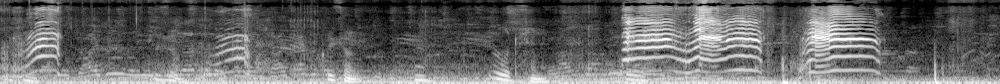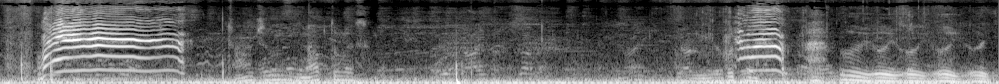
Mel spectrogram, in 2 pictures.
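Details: Hungry pregnant stray cat being fed, giving loud arched harmonic meows in bursts around six to nine seconds and again near seventeen seconds, with fainter shorter meows between and a low steady background rumble.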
